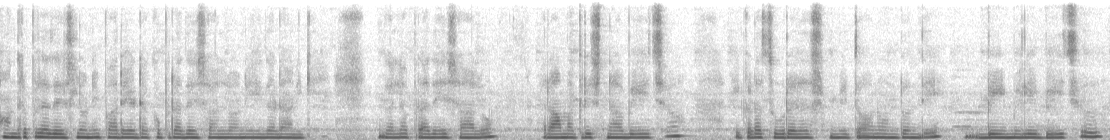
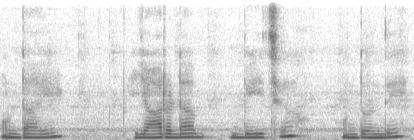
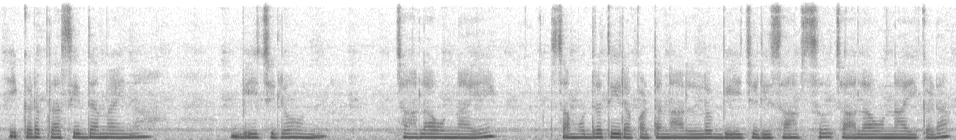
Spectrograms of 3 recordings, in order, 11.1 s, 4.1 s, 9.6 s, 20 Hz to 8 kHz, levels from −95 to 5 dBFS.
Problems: low volume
